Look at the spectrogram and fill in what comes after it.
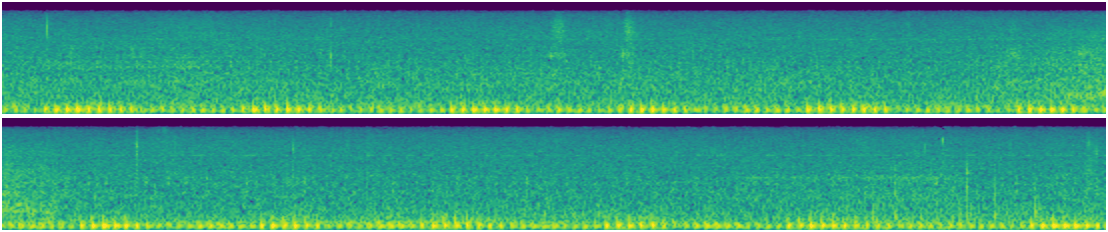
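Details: Close, low purring from a cat, a continuous vibrating hum rising and easing with each breath about every two-thirds of a second, over faint background hiss.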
